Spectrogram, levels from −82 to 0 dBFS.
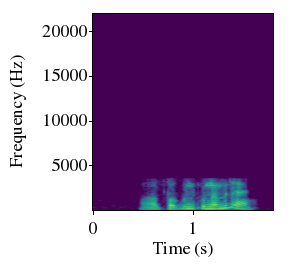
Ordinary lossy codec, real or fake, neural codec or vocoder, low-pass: none; real; none; 3.6 kHz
